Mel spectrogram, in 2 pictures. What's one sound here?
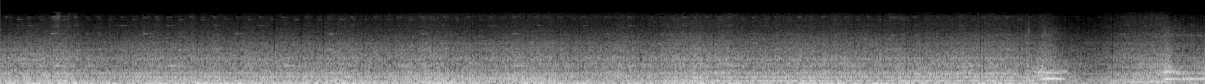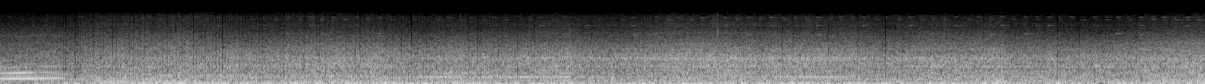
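Road and wind noise roars inside a car driving at highway speed, with tyres humming on asphalt.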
